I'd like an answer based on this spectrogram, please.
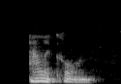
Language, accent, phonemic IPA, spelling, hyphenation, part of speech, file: English, Southern England, /ˈæ.lɪ.kɔːn/, alicorn, al‧i‧corn, noun, LL-Q1860 (eng)-alicorn.wav
- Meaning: 1. A unicorn 2. The horn of a unicorn considered as a medical or pharmacological ingredient 3. A mythological creature, a mixture of pegasus and unicorn: a winged horse with a single horn on its head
